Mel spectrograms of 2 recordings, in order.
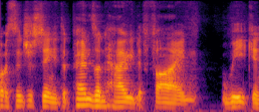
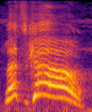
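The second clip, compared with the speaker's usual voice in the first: high, bright enthusiastic yes; eager agreement; much slower than usual. Retold or imitated. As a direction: jump on board eagerly. Cheerful follower agreeing.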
